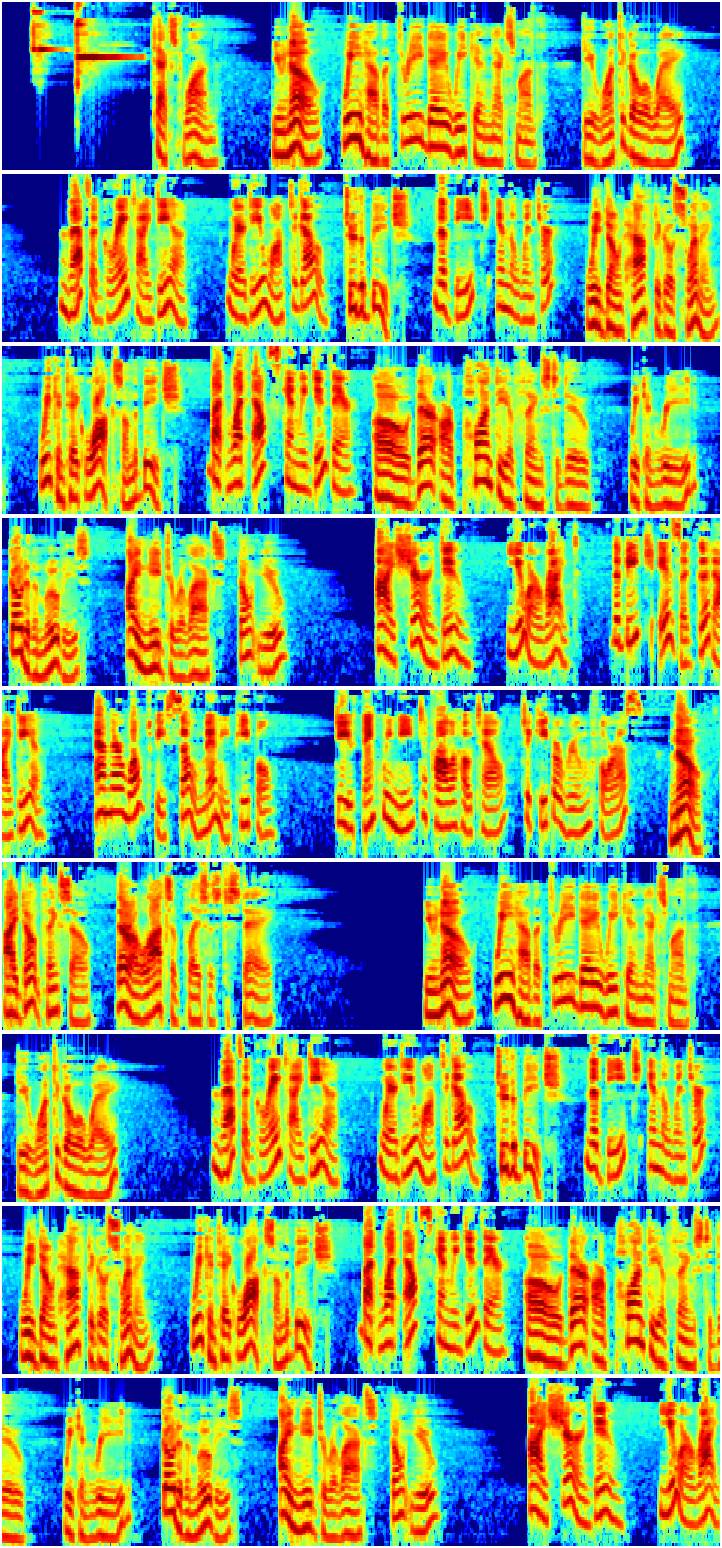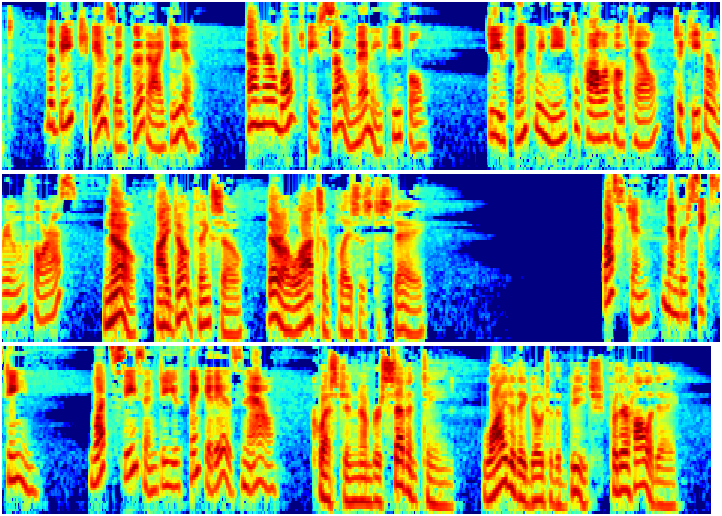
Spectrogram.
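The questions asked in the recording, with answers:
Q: What season do you think it is now?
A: Winter

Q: Why do they go to the beach for their holiday?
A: To relax; there won't be so many people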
